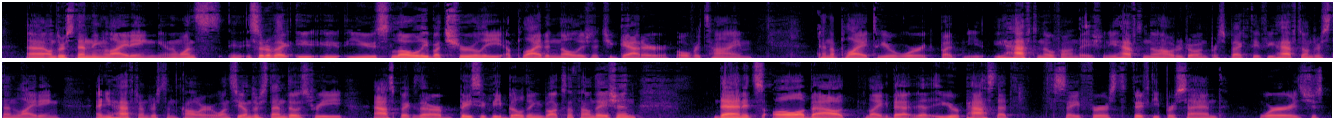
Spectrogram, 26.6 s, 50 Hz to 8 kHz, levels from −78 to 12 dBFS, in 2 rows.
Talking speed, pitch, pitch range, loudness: 190 wpm, 105 Hz, 100-120 Hz, -24 LUFS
